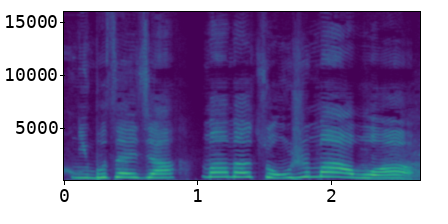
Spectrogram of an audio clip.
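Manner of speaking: put-on high, loud, slow little-kid whine; whiny little boy. Nephew begs his dad on the phone to come home, whining. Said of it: "他说".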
